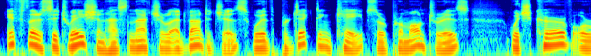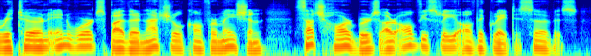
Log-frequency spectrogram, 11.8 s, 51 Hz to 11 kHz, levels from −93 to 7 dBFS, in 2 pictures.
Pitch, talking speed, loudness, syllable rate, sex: 110 Hz, 140 wpm, -19 LUFS, 5.2 syllables/s, male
